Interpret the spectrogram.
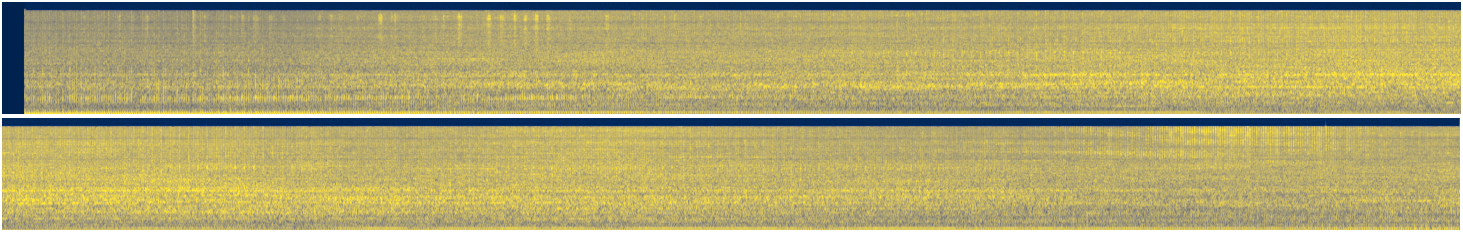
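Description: Opel Manta GT/E's four-cylinder engine idling steadily, heard from beneath the car near the exhaust.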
